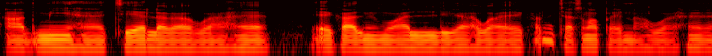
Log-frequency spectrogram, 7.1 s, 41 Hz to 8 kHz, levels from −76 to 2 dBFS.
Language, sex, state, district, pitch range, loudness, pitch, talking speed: Hindi, male, Bihar, Bhagalpur, 90-95 Hz, -38 LUFS, 95 Hz, 150 wpm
